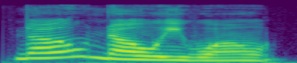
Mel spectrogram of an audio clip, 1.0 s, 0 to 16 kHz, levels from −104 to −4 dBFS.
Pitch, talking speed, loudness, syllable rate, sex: 240 Hz, 240 wpm, -15 LUFS, 4.5 syllables/s, female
